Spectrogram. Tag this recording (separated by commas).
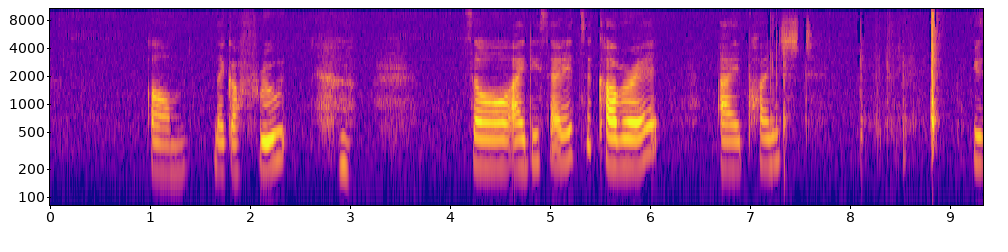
Speech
